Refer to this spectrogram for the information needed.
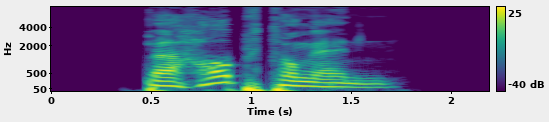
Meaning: plural of Behauptung
- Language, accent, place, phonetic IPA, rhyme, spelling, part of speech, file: German, Germany, Berlin, [bəˈhaʊ̯ptʊŋən], -aʊ̯ptʊŋən, Behauptungen, noun, De-Behauptungen.ogg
